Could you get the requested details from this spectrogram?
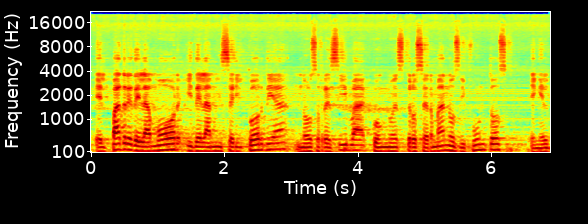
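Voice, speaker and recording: A man reads liturgical petitions in a formal manner, his middle-pitched voice ringing with church echo. A clear hum sits behind him on the recording. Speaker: lector reading the prayers of the faithful. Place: large indoor church with echo.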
